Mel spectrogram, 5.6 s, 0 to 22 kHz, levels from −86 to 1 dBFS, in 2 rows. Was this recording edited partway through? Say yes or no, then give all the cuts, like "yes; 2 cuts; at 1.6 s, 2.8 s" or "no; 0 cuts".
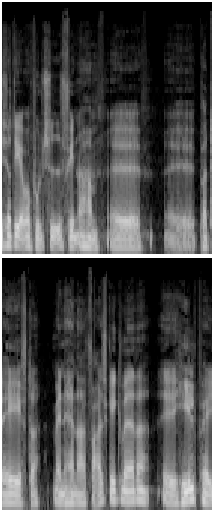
no; 0 cuts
